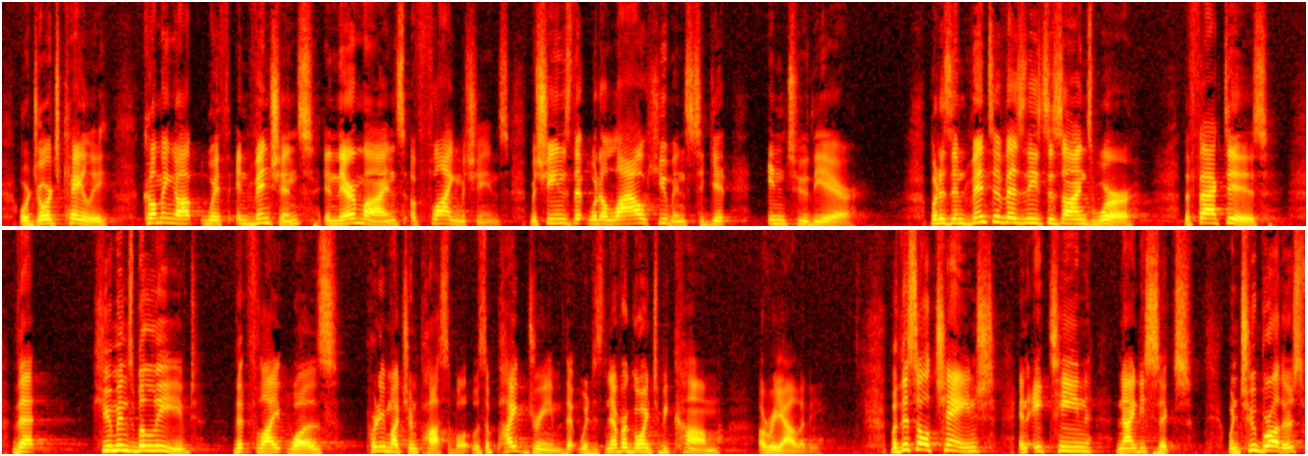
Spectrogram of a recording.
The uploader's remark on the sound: during the 9:00 AM service on Sunday March 31, 2019, at First Presbyterian Church of Arlington Heights, Illinois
